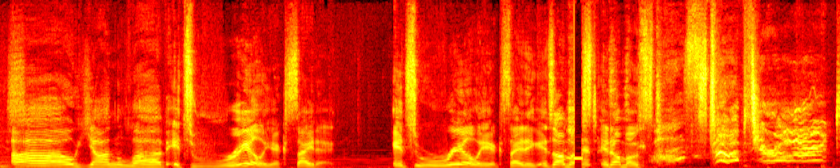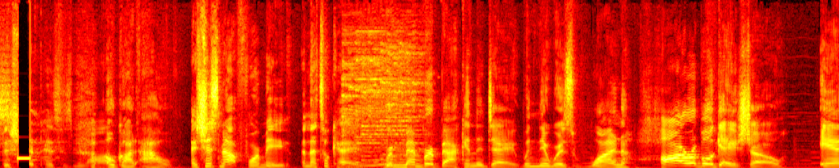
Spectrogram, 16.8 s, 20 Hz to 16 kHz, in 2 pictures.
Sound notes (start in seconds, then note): 5.9 beep; 9.0 beep; 11.9 bright chime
